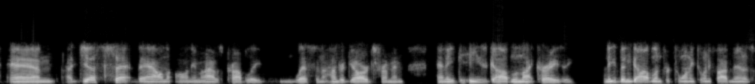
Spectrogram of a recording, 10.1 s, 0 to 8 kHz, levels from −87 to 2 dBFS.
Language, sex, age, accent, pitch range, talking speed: English, male, 50-69, American, 105-140 Hz, 190 wpm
